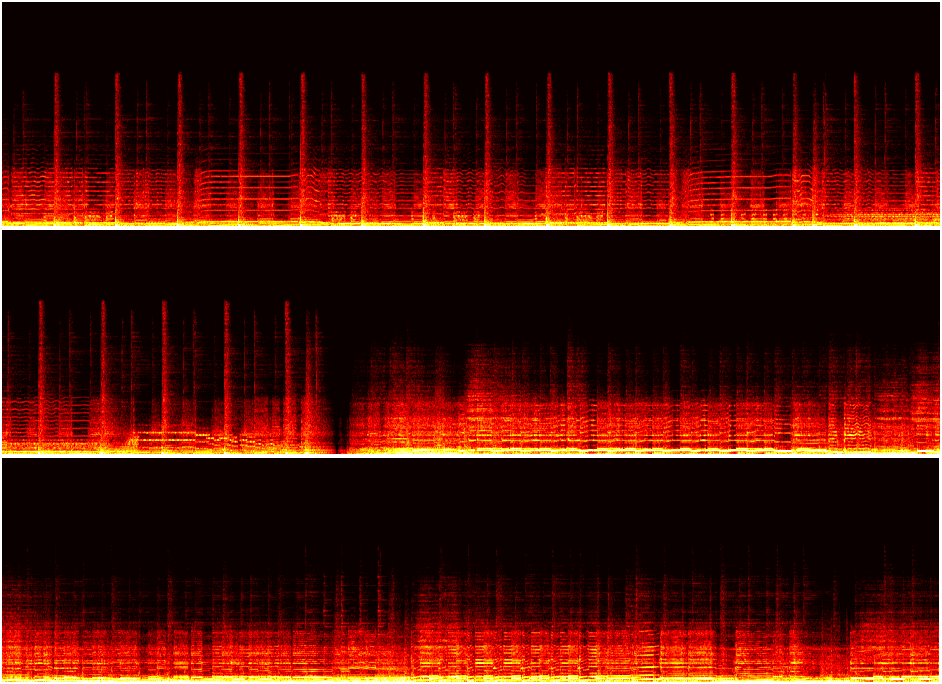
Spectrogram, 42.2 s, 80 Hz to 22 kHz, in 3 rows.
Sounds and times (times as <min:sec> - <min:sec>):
Music: 0:00.0 - 0:42.2.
